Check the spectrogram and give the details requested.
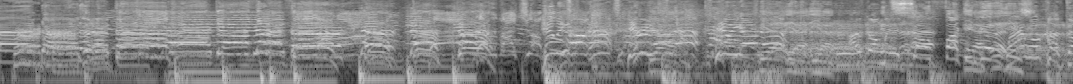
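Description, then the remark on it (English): A crowd yells and cheers loudly and continuously, with overlapping shouts, whoops and bellowing voices blending into a dense, energetic roar that stays strong throughout. “At the count of three, I want everybody in the place to be. Oh, shit. Make some noise if you're down with me.”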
